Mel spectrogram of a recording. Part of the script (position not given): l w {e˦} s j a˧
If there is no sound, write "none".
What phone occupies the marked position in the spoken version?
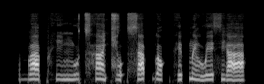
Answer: e˦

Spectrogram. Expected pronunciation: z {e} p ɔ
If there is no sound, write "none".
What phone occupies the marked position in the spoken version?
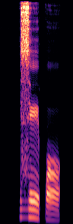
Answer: e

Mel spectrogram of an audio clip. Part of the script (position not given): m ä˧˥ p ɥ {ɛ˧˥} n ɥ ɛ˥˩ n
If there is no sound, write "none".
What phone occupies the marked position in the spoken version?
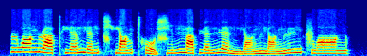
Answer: ɛ˧˥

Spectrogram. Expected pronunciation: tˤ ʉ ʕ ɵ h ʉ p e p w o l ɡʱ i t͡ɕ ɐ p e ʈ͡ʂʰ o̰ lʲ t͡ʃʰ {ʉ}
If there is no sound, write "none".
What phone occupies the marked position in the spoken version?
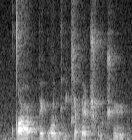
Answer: ʉ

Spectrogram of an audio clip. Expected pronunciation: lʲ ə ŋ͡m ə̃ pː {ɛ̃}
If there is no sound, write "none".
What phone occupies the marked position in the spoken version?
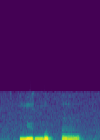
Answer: æ̃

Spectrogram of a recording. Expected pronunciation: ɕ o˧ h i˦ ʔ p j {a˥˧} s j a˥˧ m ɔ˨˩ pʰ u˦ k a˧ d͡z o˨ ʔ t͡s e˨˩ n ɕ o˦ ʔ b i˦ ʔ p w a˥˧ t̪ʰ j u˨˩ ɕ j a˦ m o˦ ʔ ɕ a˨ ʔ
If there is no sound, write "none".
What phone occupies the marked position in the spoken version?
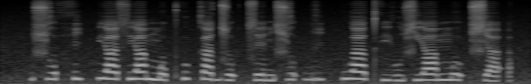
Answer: a˥˧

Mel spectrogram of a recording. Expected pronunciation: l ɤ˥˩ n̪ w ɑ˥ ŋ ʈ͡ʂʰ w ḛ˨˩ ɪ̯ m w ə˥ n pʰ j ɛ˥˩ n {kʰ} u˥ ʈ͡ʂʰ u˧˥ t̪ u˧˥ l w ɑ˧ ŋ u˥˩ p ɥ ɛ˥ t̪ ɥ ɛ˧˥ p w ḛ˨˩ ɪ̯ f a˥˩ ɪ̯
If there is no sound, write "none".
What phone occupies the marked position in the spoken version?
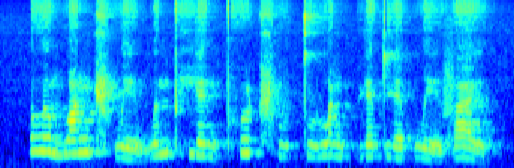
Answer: pʰ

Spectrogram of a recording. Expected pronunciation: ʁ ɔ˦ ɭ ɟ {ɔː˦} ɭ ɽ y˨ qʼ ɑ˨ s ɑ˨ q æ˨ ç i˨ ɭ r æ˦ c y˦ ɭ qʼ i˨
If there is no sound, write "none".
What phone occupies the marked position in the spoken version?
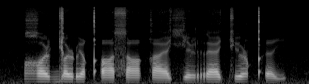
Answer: ɔ˦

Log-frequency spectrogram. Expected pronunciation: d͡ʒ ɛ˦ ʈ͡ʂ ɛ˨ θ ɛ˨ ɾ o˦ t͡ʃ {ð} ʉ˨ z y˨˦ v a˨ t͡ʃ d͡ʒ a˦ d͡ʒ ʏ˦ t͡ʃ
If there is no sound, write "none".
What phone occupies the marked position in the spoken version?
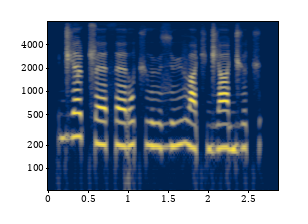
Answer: ð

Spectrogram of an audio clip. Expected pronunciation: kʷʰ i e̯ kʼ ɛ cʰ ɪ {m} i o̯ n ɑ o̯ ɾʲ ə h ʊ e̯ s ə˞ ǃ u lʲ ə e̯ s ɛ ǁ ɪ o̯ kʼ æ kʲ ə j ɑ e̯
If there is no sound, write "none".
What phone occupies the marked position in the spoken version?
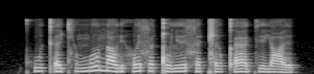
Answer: ŋʷ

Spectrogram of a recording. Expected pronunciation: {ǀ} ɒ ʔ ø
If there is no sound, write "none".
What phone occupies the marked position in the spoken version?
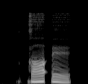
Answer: k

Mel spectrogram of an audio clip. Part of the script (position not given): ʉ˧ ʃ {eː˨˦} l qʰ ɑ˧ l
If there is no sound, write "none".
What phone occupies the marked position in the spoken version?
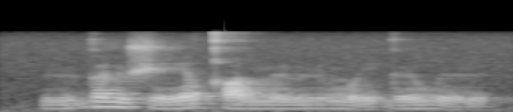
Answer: eː˨˦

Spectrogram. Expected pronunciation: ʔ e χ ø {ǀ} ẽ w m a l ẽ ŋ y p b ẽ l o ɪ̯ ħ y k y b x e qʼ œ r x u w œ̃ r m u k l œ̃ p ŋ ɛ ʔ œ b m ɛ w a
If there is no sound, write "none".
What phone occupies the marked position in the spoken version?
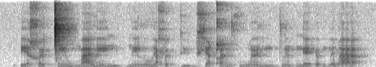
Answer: ǀ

